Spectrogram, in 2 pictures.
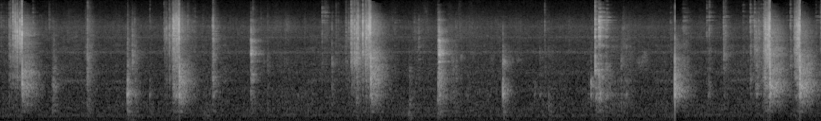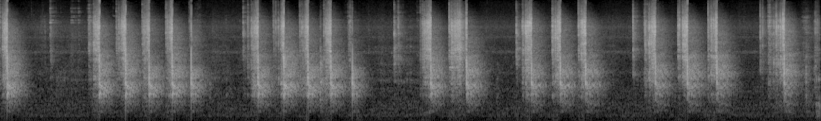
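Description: Chef's knife chopping celery on a wooden cutting board: scattered single cuts at first, then from about halfway in, runs of quick chops at about four a second.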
